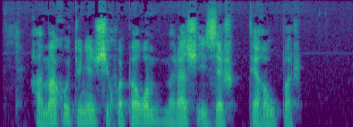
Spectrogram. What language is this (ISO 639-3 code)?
kbd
